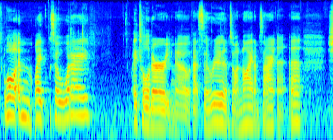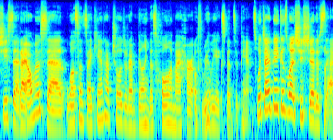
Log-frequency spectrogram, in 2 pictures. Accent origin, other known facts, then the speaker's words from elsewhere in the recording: the South, United States; especially being a woman and growing up in the South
